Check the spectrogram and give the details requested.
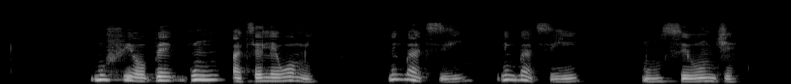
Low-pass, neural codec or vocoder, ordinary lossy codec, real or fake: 7.2 kHz; none; none; real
